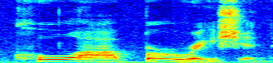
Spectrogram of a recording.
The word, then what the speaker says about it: cooperation: cooperation that's wrong no cooperation is wrong you have to say cooperation cooperation you have to separate those two o sounds so the first o would be co and the second o would be ah and then variation cooperation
